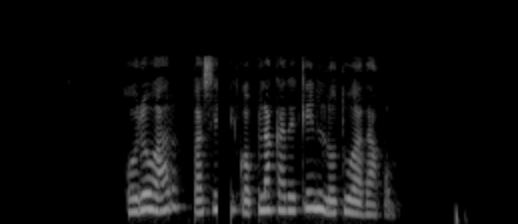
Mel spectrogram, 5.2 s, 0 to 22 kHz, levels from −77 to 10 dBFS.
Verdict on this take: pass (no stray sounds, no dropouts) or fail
fail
